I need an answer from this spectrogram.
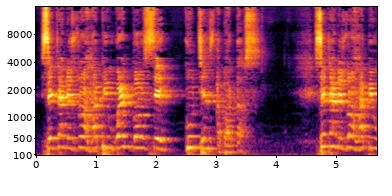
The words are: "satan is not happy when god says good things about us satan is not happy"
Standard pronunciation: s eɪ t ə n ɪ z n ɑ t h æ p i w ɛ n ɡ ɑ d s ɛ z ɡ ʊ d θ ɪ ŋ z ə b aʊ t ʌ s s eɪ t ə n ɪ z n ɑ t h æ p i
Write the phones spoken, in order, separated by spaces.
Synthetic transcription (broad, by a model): s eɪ t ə n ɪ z n ɑ t h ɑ p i w ɛ n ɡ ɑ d s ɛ ɡ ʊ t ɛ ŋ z ə b aʊ t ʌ s s eɪ t ə n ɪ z n ɑ t h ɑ p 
